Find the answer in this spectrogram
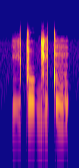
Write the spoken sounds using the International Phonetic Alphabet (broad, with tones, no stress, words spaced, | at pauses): i˨to˨ ɡi˧tũ˨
